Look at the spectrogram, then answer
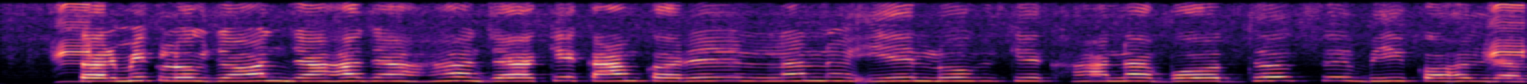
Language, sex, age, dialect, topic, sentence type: Bhojpuri, female, 18-24, Southern / Standard, agriculture, statement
